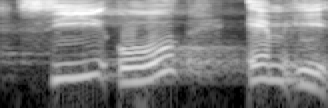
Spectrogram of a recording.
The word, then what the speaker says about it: come: सी से पढ़ेंगे क। अब ओ का उच्चारण होता है ओ की मात्रा, लेकिन यहाँ पे ओ की मात्रा हम नहीं करेंगे। तब क्या करेंगे? यहाँ पे ओ का उच्चारण जो होगा वह आ के रूप में होगा। आ मतलब इसे लिखा नहीं जाएगा, केवल पढ़ा जाएगा। यम से पढ़ेंगे माँ, और लास्ट में ई रहता तो हम उसे नहीं पढ़ेंगे।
